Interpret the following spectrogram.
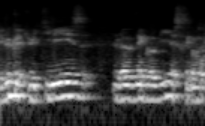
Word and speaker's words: Wegovy: Et puis aujourd'hui, donc je te suis sur les réseaux, donc j'ai vu que tu utilises le Wegovy, est-ce que c'est comme ça qu'on prononce? Le Wegovy, oui.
